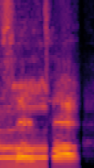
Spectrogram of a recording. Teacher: সা ওই সামনের উপরে দাঁতের আগার সাথে লাগান। সা আলিফ জাবার সা।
